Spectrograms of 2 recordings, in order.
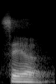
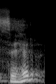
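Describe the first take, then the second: First: The final R is dropped, not pronounced. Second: The final R is pronounced as a consonant. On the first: The speaker calls it right. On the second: The speaker calls it wrong.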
